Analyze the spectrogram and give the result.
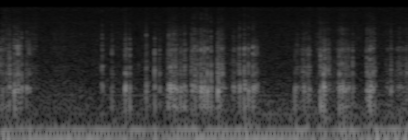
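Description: Fingernails slowly scratch the woven nylon-mesh surface of a black, fabric-covered, rigid hollow sunglasses case, heard close-up. Repeated soft, raspy strokes with a hollow midrange tone sit over a steady low hum.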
